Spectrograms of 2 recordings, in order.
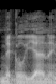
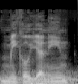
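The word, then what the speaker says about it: Janín: Yeah, that's when uh, Mikkel Yanin told me to pronounce it Mikkel Yenin because I was pronouncing it Mikkel Yannin.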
